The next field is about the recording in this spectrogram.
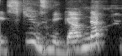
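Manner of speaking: put-on talking dog voice with a British accent. Describing a dog they saw, voicing it as british: british dog voice. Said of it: "It's like a British dog".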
